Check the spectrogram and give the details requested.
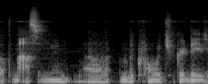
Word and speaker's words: Masamune: Then we got the Masamune. Good hit here. Very nice. So I know it's pronounced Masamune uh properly. Um but I call it the Massamune uh from the Chrome days when I was younger.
